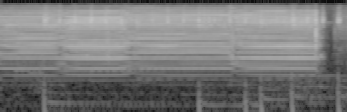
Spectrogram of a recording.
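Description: A Conair Man electric hair clipper runs with a loud, steady motor buzz close up, briefly dipping and restarting a few times near the end.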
